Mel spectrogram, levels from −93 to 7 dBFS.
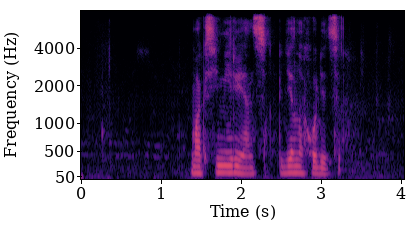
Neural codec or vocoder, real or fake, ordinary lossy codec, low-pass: codec, 16 kHz, 4 kbps, X-Codec, HuBERT features, trained on general audio; fake; Opus, 64 kbps; 7.2 kHz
